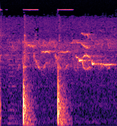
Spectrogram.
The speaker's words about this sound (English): Now to the house comes Goldilocks, and on the door she gives three knocks.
